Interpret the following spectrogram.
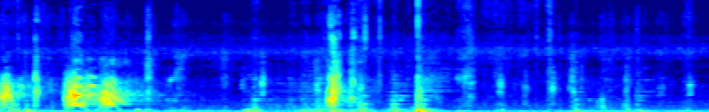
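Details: A female Yorkshire Terrier named Rylie plays ball, excited and happy. A burst of short, high, sharp barks comes near the start, followed by a few softer yips and snuffly sounds over a low background hum.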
